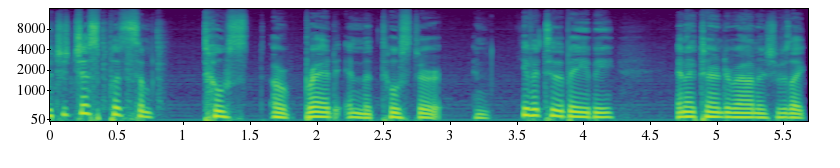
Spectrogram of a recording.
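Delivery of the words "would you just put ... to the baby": put-on old grandmother voice. Retelling what she said behind the speaker at the dining area: imitating her voice. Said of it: "in her voice".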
